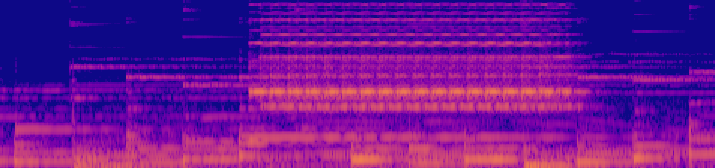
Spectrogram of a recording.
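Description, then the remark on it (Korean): A bright, jangling telephone bell rings steadily for about two seconds, set within a stepping melodic tune that plays before and after it; no voices. “어느 날 경찰은 그 과부에게서 전화를 받았습니다.”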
